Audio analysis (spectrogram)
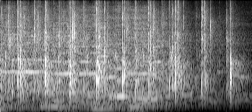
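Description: Clapping from a year-end gathering of a regional hometown association in Incheon as an arriving guest is welcomed, a sparse run of claps with people talking beneath it.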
